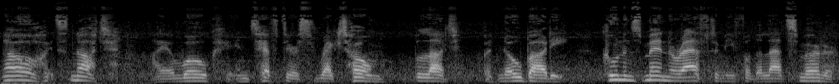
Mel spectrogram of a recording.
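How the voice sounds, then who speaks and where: A woman playing a bold, blunt Viking warrior chieftain with a measured, declamatory delivery in a dramatic game cutscene. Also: sits low, slight background noise, poor audio. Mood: grave, urgent.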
